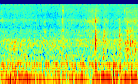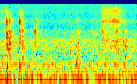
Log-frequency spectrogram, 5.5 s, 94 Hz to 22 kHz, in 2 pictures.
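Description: In-car sound of a Taiwan Railway EMU700 electric multiple unit: a steady low hum with a few sharp clicks and knocks in the middle and a short hiss near the end.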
